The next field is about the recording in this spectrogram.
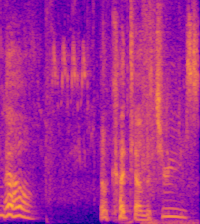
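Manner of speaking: tiny, very high, squeaky cat voice. Voicing the speaker's cat protesting the tree cutting: voicing my cat. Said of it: "and he's like".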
